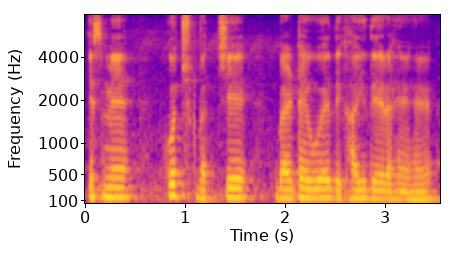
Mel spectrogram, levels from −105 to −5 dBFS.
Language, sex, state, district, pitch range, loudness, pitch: Hindi, male, Uttar Pradesh, Lalitpur, 130-150 Hz, -17 LUFS, 140 Hz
